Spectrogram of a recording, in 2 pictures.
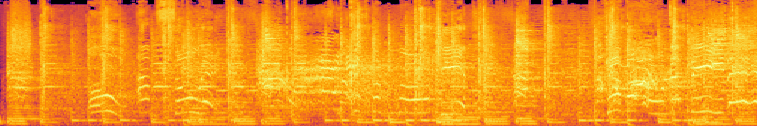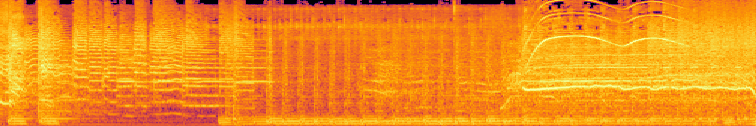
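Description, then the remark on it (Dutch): A loud, energetic Chicago-style rhythm and blues rock record plays: punchy drums and a driving band with shouted vocals, then sustained chords and a high, wailing vibrato voice near the end. “denk dat Chicago is, een soort van Chicago rhythm and blues rockachtig. Ik wil hem wel eens opleggen, hè?”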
